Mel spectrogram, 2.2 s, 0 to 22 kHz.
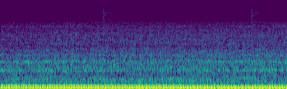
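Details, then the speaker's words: Nissan 240SX KA24DE after timing chain tick repair, swapped cylinder 2 and 3 ignition wires corrected, cold engine: deep, steady hum with even beat, no shake or miss; smooth, healthy idle. "That sounds way better. All right, the motor's not shaking."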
